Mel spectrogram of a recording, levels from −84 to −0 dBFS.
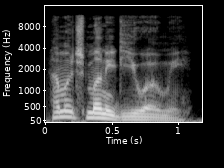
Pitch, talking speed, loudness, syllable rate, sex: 110 Hz, 355 wpm, -16 LUFS, 7.3 syllables/s, male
